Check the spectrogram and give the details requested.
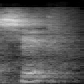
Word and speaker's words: Sikhism: of the Sikh religion Sikhism I've been told that you pronounce that sick so whether it's secret sick um somehow it flows that or if I say Seek so please stay with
